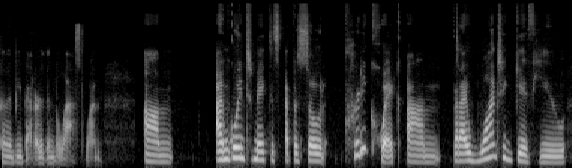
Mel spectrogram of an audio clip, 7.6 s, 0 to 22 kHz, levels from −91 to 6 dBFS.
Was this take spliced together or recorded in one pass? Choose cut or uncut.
cut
